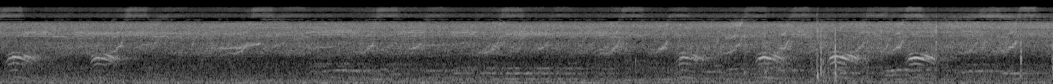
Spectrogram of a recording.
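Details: Dense cicada chorus in Aoba-no-mori Park, 6 September: unbroken shrill buzzing high up, with repeated short arched bird chirps scattered throughout and a sharp tap late on.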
